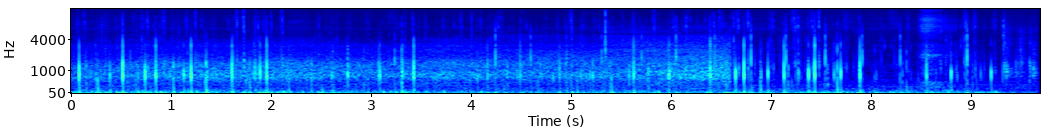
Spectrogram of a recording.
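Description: Long painted nails tap rapidly across the lids of a small, hollow, translucent blue plastic weekly pill case held in front of the microphone. Quick, sharp plastic clicks patter over a steady low rumble and hiss. Toward the end the hiss thins, and the taps sound sparser and crisper.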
